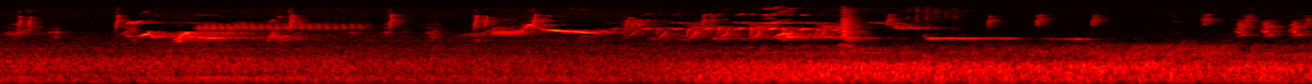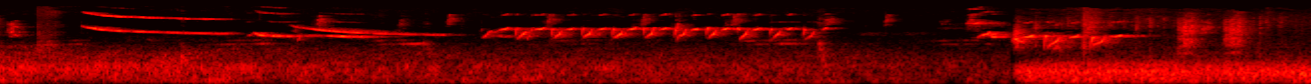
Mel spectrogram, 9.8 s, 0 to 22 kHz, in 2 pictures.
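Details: Bushtits in a backyard in the Sierra foothills, California, on 8 April, give thin, high twittering notes and short buzzy trills in quick, irregular bursts over a steady broad rush of background noise.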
